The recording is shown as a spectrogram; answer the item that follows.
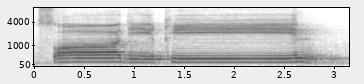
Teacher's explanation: സാദിഖീൻ, സ്വാദിനും അതിൻ്റെ ദീർഘാക്ഷരമായ അലിഫിനും തഫ്ഖീം കൊടുക്കണം. ഖാഫിന് കസ്റാണ്, കുറഞ്ഞ തഫ്ഖീം മാത്രം നൽകി ഉച്ചരിക്കുക.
